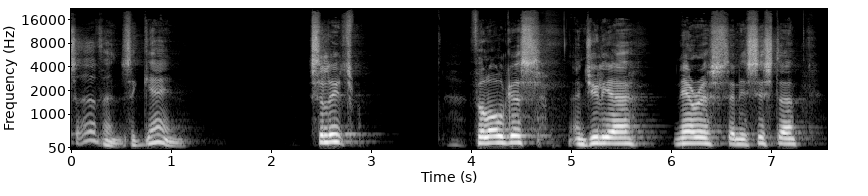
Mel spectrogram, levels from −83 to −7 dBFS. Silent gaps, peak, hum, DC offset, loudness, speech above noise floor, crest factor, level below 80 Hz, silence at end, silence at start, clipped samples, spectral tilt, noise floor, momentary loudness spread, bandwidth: none; -4 dBFS; none; under 0.1%; -17 LUFS; 72 dB; 16 dB; -70 dBFS; 0.3 s; 0 s; under 0.1%; -4.5 dB/octave; -89 dBFS; 14 LU; over 20 kHz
